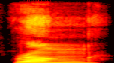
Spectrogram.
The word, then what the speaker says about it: wrong: W is silent in some words. Sword, to, answer, who, whole, and in all words beginning WR. Wrong, wrist, writer.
